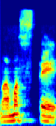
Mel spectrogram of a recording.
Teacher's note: the visarga of namaha changes into a half s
